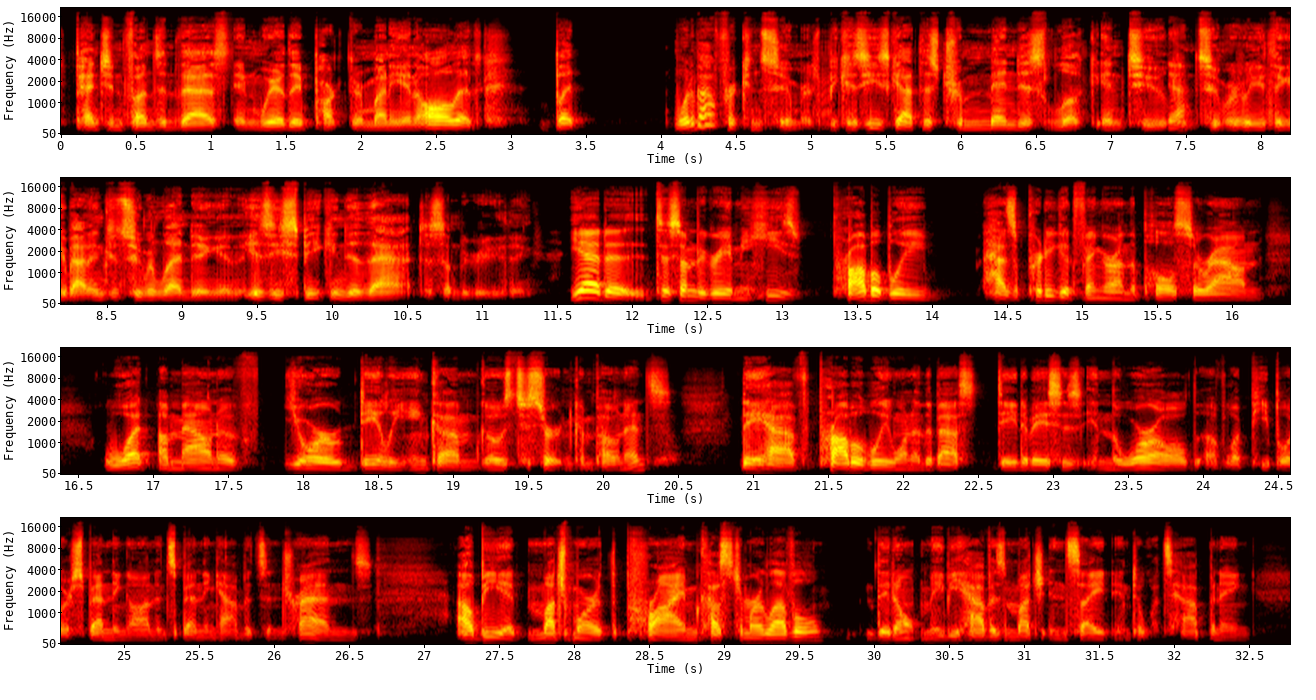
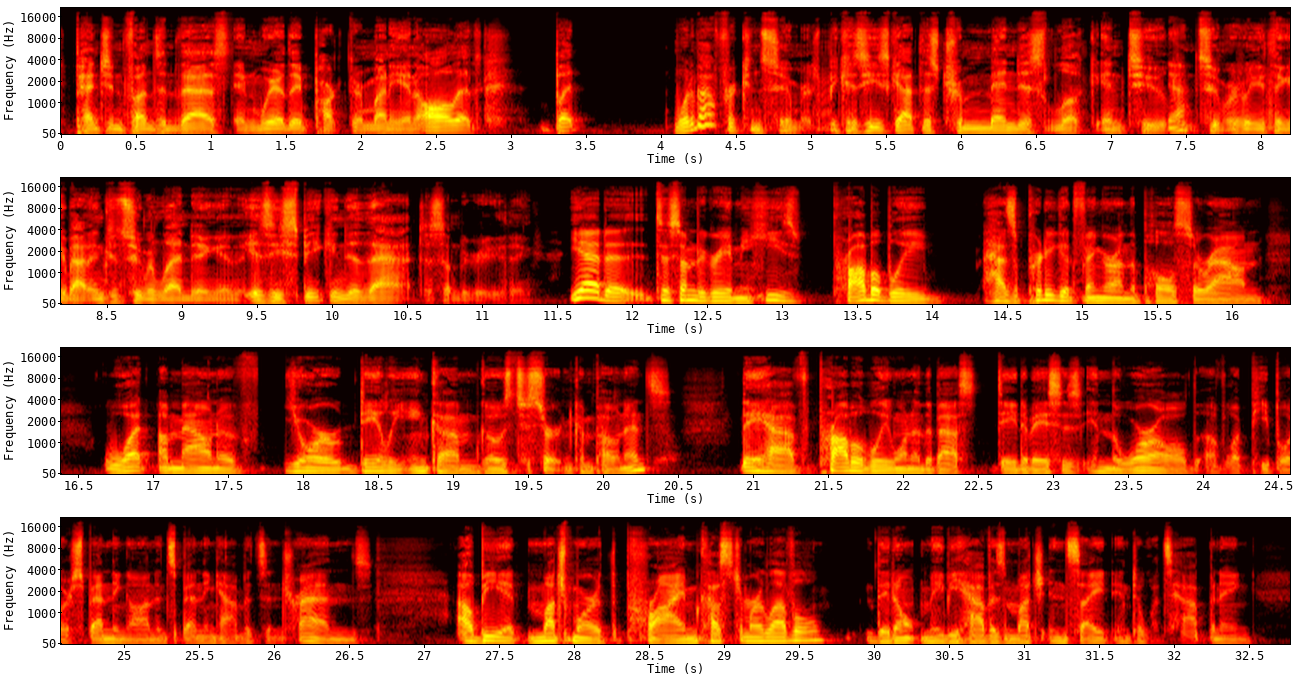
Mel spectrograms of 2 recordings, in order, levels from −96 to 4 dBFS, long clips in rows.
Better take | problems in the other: second | thin; very; fading below 400 Hz

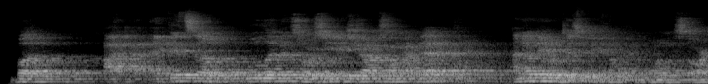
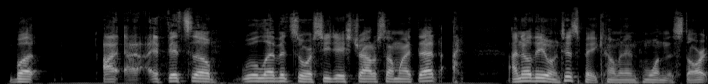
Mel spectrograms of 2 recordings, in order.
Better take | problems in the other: second | off-mic speech; far // room echo; strong; dies away in 2.3 s

